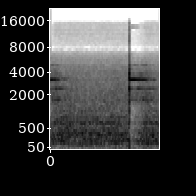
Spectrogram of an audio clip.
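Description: A forging hammer strikes steel on an anvil once, a sharp ringing blow while forging a bottle opener, heard over a constant loud roar of workshop noise.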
